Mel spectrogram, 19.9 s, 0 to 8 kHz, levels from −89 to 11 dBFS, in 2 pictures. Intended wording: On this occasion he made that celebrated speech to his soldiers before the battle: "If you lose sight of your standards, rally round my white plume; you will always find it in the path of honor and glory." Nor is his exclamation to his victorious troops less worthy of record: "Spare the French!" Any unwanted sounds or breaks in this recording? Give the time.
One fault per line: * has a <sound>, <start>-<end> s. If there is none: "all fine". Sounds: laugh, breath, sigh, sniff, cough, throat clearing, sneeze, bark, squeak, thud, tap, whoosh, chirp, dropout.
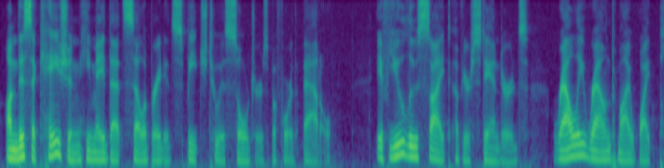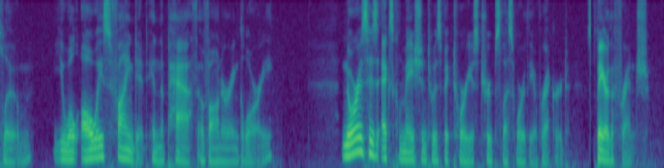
* has a dropout, 18.8-18.9 s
